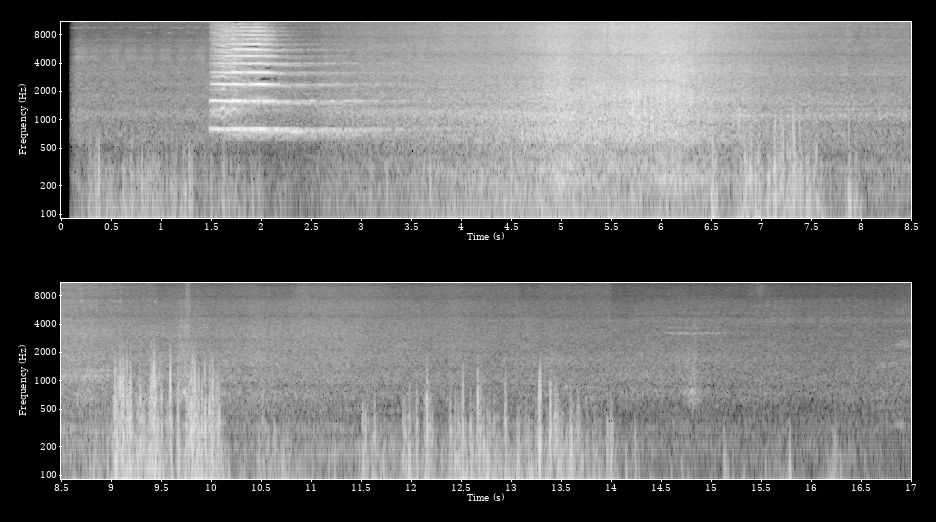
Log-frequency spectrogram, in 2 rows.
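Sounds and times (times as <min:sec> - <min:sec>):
train passing at speed: 0:00.1 - 0:17.0
train horn: 0:01.5 - 0:04.1.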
